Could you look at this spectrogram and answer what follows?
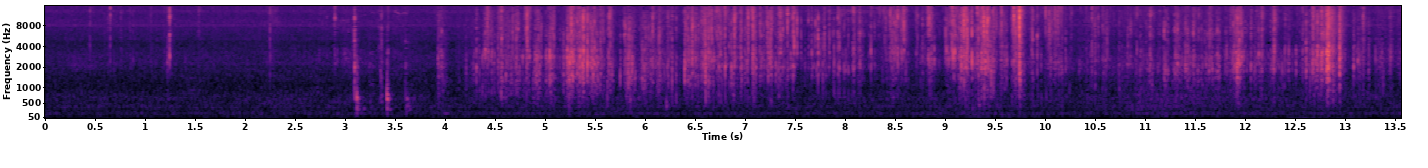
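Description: Clear plastic packaging crinkling and rustling in repeated bursts as it is handled, after a couple of light plastic clicks about three seconds in.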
